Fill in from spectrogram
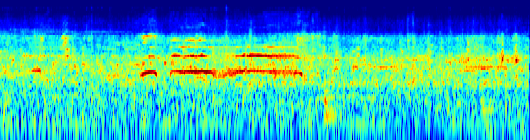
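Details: Nearly thirty thousand chickens and roosters pour out together at a farm for feeding: a dense, continuous wash of overlapping clucks and squawks, with a few drawn-out higher calls rising above the din.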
